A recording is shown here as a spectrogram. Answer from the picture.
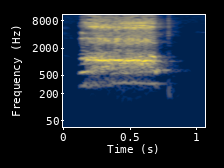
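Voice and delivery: loud, sharp angry burp. Retold or imitated. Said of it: "an angry sounding burp".

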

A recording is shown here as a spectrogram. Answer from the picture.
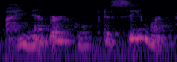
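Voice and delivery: put-on breathy whispered echo for the kids. Shown as a demonstration. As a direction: whisper the line like a secret. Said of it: "you say it back to me".

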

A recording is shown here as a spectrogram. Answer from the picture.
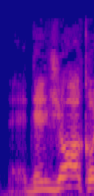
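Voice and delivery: usual speaking voice

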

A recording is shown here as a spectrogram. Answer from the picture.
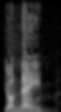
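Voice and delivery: loud, high, imperious demand; insistent cry. A narrator's reading. Cardinal demands the musketeer's name, loud and insistent. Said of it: "cried his Eminence for the third time".

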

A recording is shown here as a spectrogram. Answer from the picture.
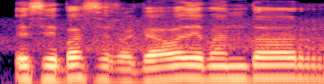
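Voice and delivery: ordinary talk, nothing marked

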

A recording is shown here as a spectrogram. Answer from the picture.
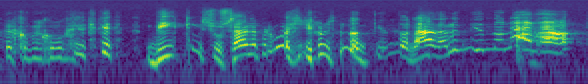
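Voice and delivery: squeaky, very high whine with a nervous laugh; bewildered wail. Acted. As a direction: break into a high confused whimper. Confused man sees twins. (gemido muy agudo y desconcertado)

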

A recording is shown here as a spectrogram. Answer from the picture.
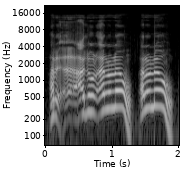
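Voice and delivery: high exasperated I don't know; baffled. Real, not acted. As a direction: throw up your hands, high and baffled. Baffled by invisible bed.

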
